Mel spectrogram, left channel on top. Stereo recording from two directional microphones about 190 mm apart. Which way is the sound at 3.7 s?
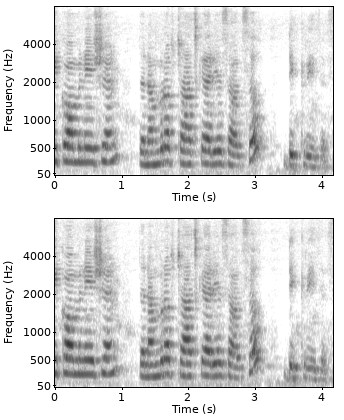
50° left (ahead or behind).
